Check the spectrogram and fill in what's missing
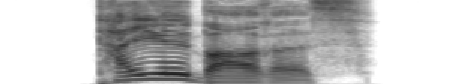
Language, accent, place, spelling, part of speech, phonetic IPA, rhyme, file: German, Germany, Berlin, teilbares, adjective, [ˈtaɪ̯lbaːʁəs], -aɪ̯lbaːʁəs, De-teilbares.ogg
- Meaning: strong/mixed nominative/accusative neuter singular of teilbar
